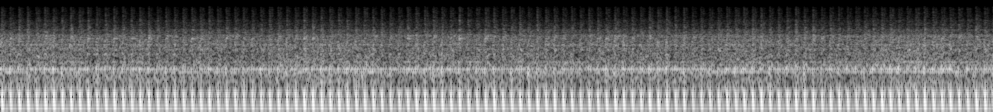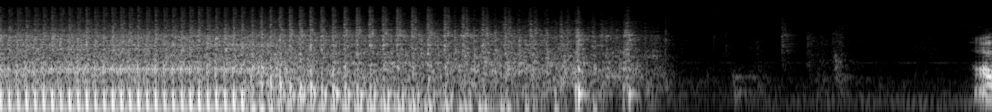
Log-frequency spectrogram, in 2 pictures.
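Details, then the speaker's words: Single-cylinder mower engine, formerly locked, running after one small piece that was stopping it was sorted, exhaust reinstalled: steady, even beat with no knocks, then winds down and stops; runs normally. "guys that's all I was is that one little tiny piece is what was stopping this from running"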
